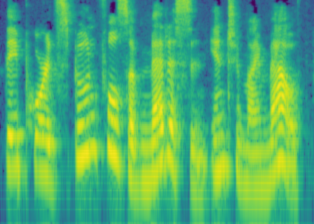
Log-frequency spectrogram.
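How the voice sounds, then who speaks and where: Lady reading a kids book slow and expressive, voice goes up and down a lot, little whispers to the kids. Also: medium pitch. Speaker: cantor reading a picture book to children. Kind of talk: read-aloud storytime with asides to kids.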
